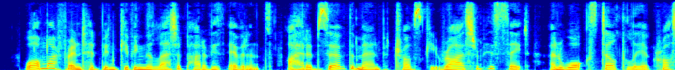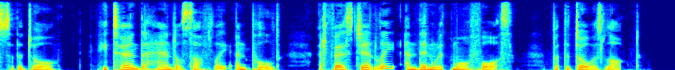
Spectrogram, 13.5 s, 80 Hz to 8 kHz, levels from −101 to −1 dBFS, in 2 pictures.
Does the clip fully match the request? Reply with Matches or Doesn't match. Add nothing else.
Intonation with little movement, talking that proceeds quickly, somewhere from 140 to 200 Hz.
Matches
